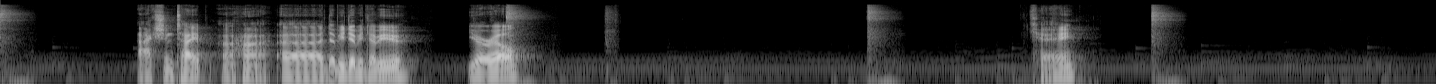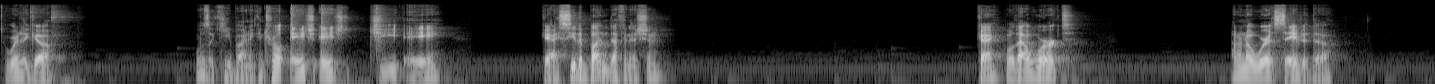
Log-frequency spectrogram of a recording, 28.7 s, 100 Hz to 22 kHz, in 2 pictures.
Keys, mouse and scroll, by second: 0.1 Return, 3.3 w, 4.6 ctrl+j, 5.1 Return, 5.8-9.0 typing, 10.7 ctrl+alt+j, 11.3 ctrl+j, 11.6 Return, 12.4 k, 13.2 ctrl+s, 15.0 Return, 18.2 g, 18.5 a, 20.7 Return, 25.0 Return, 25.9 Escape, 26.3 click, 26.5 Escape.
